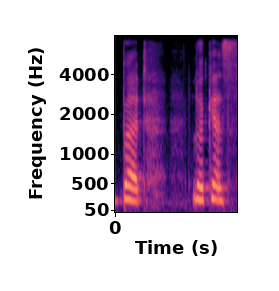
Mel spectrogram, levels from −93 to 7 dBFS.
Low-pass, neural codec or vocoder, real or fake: 7.2 kHz; autoencoder, 48 kHz, 128 numbers a frame, DAC-VAE, trained on Japanese speech; fake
